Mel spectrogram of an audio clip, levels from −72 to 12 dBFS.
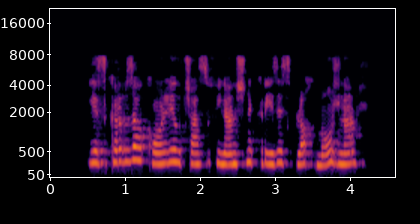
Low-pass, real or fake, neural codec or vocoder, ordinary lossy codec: none; fake; codec, 16 kHz, 4 kbps, FreqCodec, larger model; none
